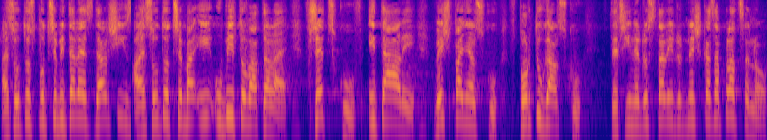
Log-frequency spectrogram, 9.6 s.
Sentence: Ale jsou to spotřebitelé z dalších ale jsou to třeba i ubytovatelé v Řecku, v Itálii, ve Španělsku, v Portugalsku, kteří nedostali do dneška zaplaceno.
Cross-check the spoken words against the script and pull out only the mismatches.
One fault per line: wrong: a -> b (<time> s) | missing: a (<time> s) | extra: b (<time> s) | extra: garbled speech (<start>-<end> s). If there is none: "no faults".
no faults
